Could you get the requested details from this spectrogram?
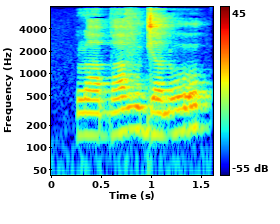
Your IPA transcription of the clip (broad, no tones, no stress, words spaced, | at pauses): ɭa ba vuɡʲaɳoː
